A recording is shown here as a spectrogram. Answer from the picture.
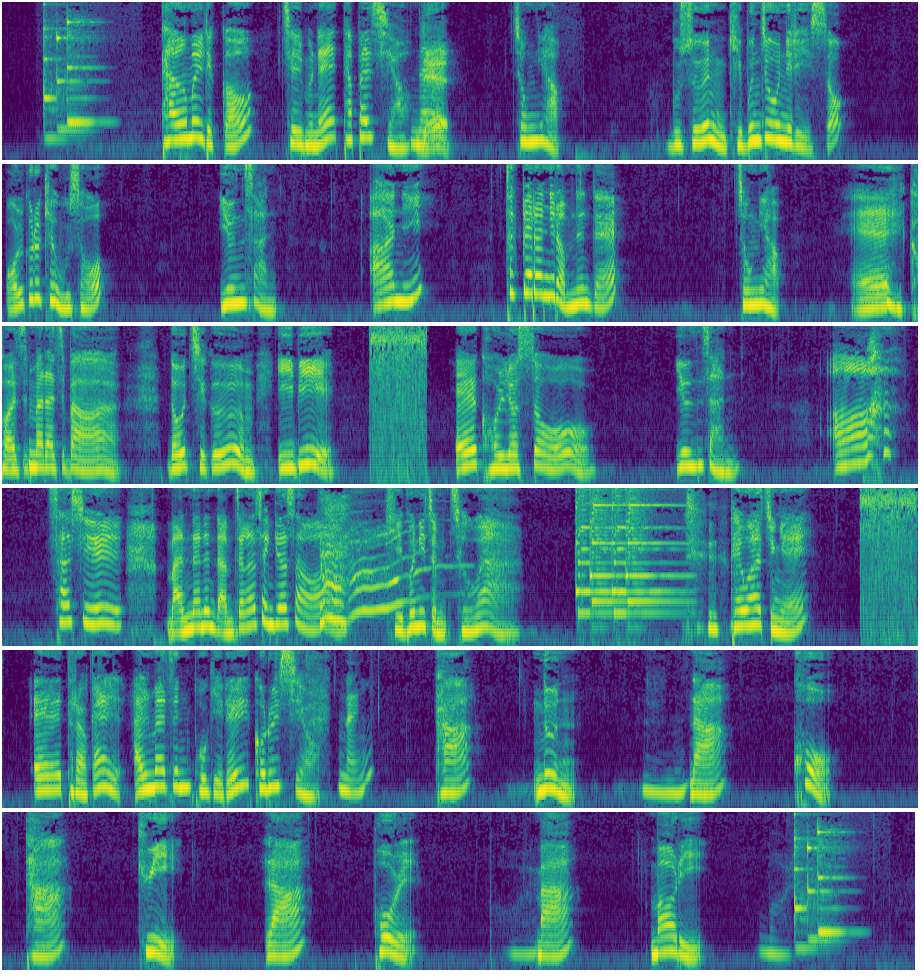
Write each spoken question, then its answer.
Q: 대화 중에 에 들어갈 알맞은 보기를 고르시오.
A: 귀, ears. That was letter ta that we chose.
